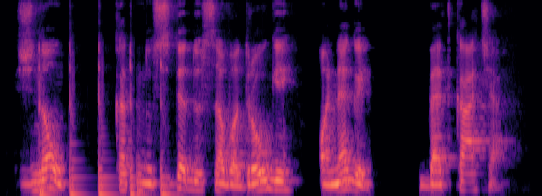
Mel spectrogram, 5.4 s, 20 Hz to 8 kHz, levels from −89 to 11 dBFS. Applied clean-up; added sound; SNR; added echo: neural mask model RNNoise.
